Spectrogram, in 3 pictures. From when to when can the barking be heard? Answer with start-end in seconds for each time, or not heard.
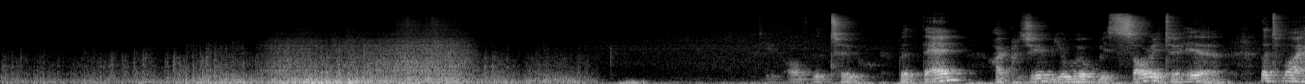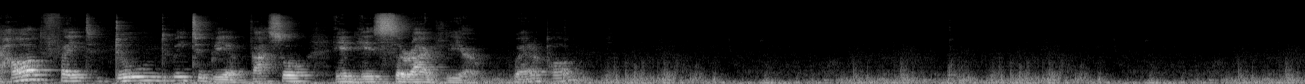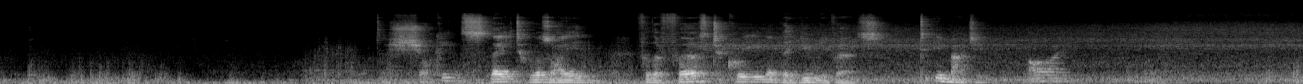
not heard.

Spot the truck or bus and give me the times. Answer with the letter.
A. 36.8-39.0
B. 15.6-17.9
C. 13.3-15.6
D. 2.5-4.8
D.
